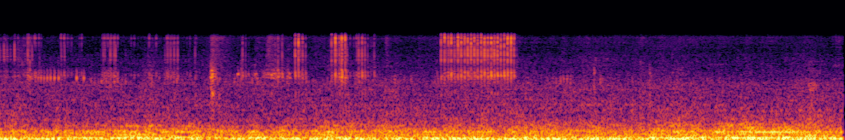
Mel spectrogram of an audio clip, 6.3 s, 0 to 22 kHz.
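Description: Ride noise inside a moving Class 411 CEP electric multiple unit coach: a steady low rumble from the running gear, with scattered rattles and clicks from the carriage, and a brief harsher rattling burst about three and a half seconds in.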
